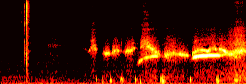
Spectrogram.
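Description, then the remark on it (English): A person who cannot whistle tries to, producing several short, breathy tones that grow into longer wavering notes with a rising slide. A sharp click comes just before, with faint tapping underneath. “I can't whistle, so.”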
